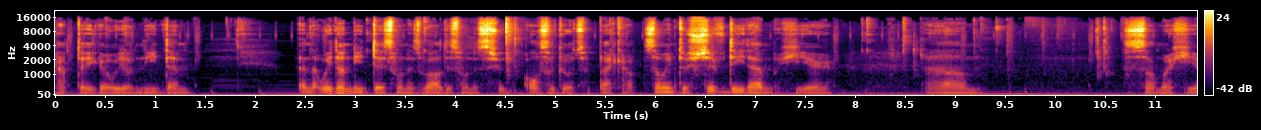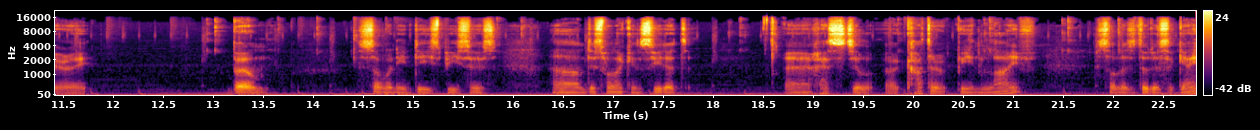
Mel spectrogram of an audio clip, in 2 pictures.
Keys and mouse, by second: 0.3 shift+middle click, 1.2-2.5 middle drag, 4.3 m, 6.0 shift+KP_5, 6.3 shift+d, 8.3 KP_5, 9.1 shift+middle drag, 10.3 g, 13.5 middle click, 14.3 KP_5, 14.5-15.0 middle drag, 15.7 shift+middle drag, 19.7 click, 20.4 x, 21.4 click, 21.6 x, 22.1 shift+click.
